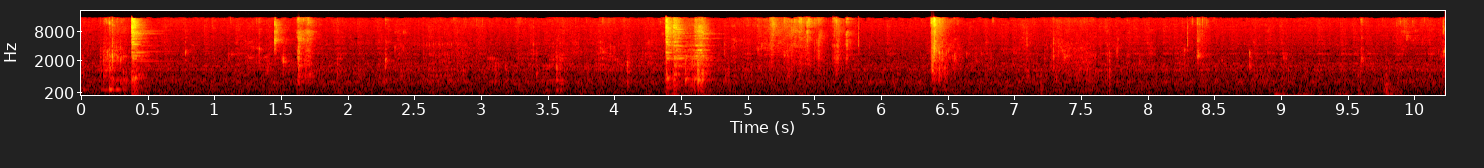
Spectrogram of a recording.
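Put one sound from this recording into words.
Wet flesh squelches and slaps against a wooden board.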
